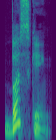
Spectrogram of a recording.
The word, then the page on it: busking: British English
